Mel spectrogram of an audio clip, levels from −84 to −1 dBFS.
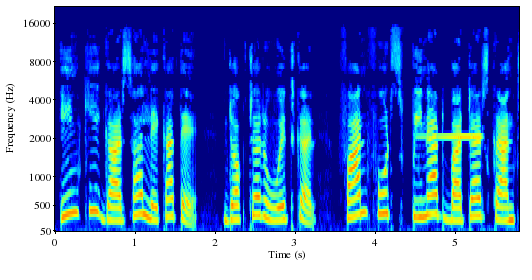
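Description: Throughout the speech there is a muffled, swirly, metallic quality with a missing top end, the mark of heavy MP3 compression. The likely cause is low-bitrate audio saved at a high bitrate: the sound points to an MP3 around 40 kbit/s re-encoded at about 256 kbit/s, which cannot restore what was discarded.

From 4.51 to 5.38 s a single piercing tone at 2.1 kHz swells over about half a second until it is roughly as loud as the speech. This is a loudspeaker feedback squeal: the microphone picked up its own loudspeaker, and at that frequency the loop gain exceeded one, so the tone kept growing.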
